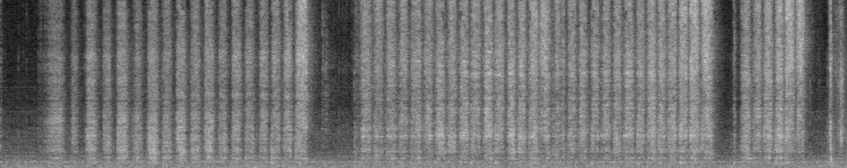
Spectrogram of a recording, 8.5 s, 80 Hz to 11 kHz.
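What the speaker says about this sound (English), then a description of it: "so I'm going to sand the top" Steady rhythmic rubbing of 220 grit sandpaper across a wooden box top, loud and close, in repeated back-and-forth strokes with brief pauses, no talking.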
